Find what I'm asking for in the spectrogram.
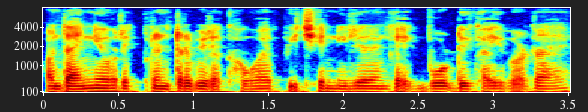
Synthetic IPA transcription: ɔːɾd̪aːnijõpɐɾeːk̚pɾɪ̃ɳʈəɾbʱiɾɐkʰaɦuaɦɛpiːt͡ʃʰeniːleɾə̃ŋkaḛːk̚boːɖd̪ɪkʰaːipɐ̰ɽɾaaɦɛː

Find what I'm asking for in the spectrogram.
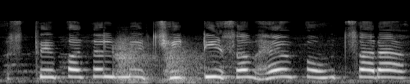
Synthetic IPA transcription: ʊst̪epəd̪əlmẽt͡ʃʰiʈːisəbɦɛbəɦʊt̪saːɾa

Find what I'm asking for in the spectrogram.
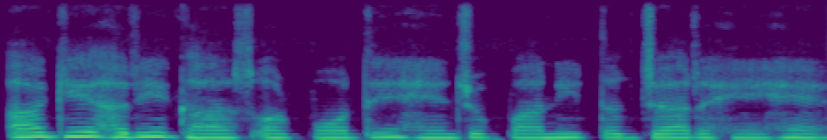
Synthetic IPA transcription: aːɡeɦɐɾiɡʱãːsɔ̰ːɾpɔːd̪ʱẽɦɛ̃d͡ʒoːpaːnit̪ɐk̚d͡ʒaːɾɐheɦɛ̃ː

